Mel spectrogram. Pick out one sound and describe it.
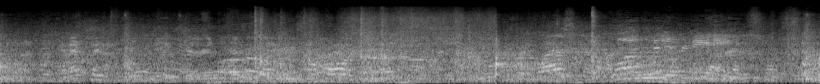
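Metal robots bang into each other.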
